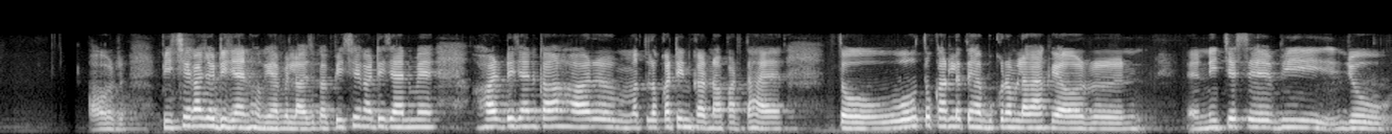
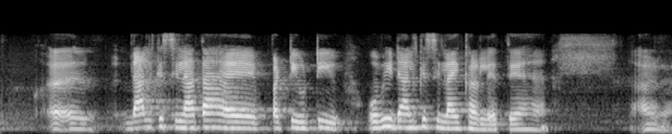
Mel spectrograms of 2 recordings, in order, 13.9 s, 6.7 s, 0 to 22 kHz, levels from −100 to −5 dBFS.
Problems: constant background noise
